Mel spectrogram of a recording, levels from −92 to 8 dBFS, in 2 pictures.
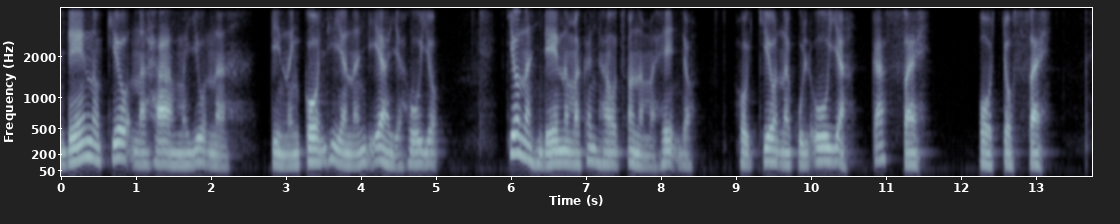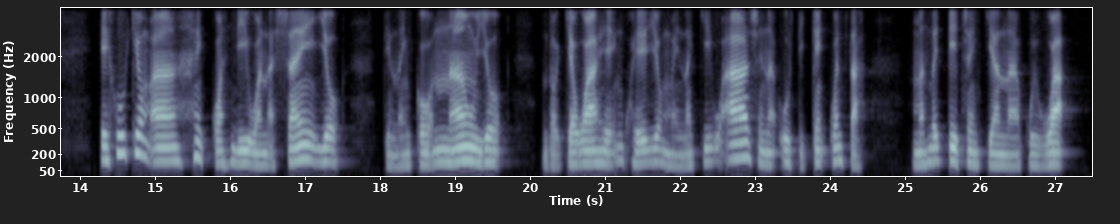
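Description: Nothing stood out on listening to this speech, which comes through the call path as expected with its content stopping at about 4 kHz.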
